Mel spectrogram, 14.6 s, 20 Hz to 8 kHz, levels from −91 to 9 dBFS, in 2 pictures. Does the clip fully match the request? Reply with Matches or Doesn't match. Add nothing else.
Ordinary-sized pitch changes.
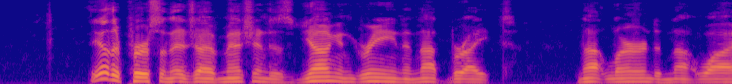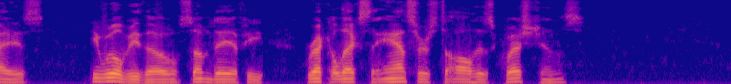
Matches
